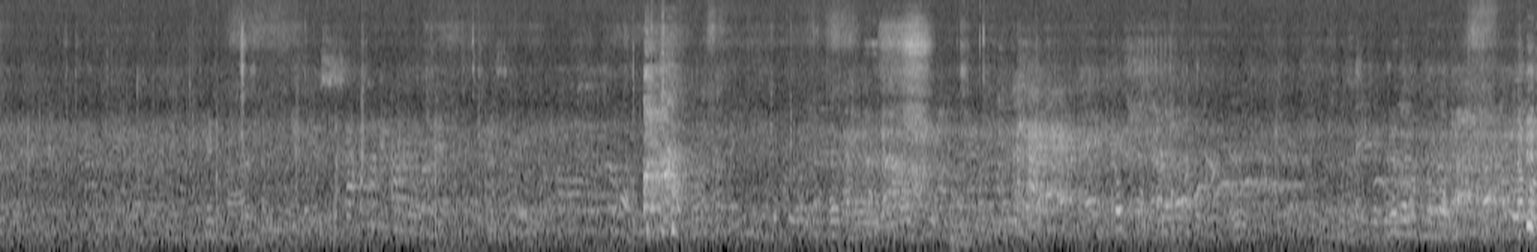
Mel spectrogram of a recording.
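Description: A crowd murmurs and chatters in a large open stadium.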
